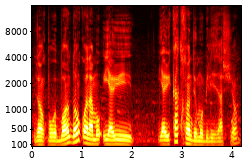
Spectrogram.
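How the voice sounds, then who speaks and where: Interviewed outdoors in a city, a man who works as a migrant activist offers candid testimony in a fairly low, mellow voice. He's animated and a little fast, yet full of hesitations, restarts and repeated words.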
